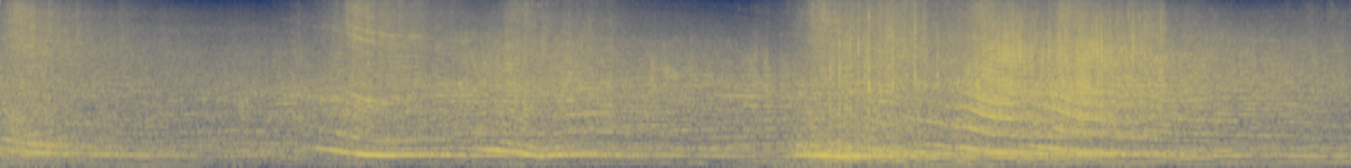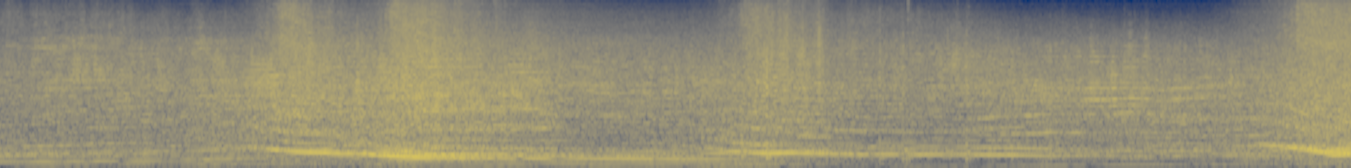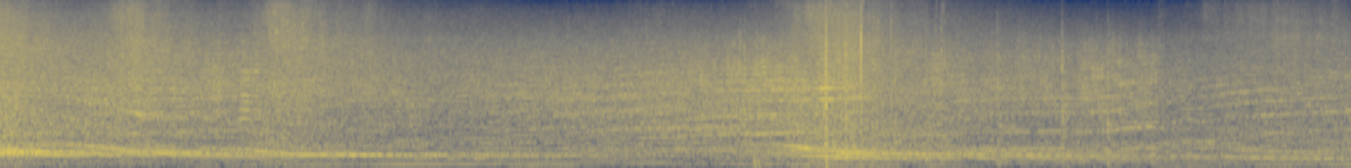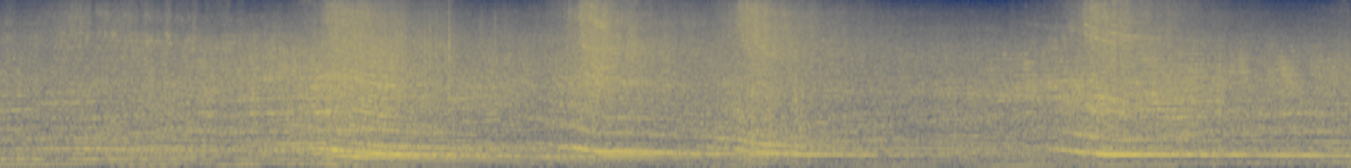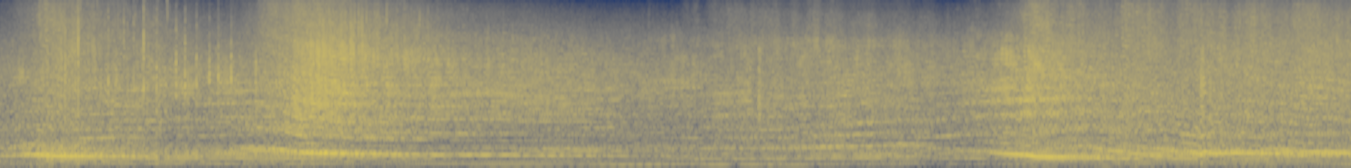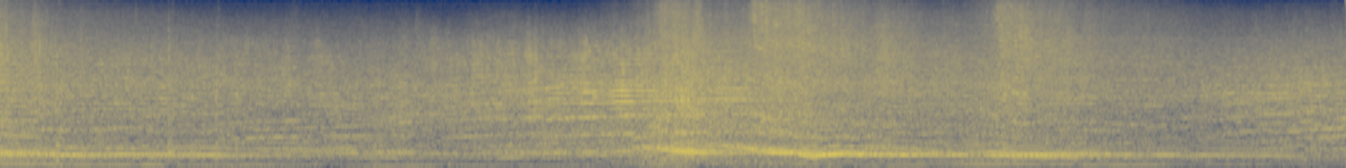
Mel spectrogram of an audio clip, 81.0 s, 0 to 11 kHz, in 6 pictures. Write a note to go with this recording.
British Superbikes 2005 ... Superbikes ... FP2 contd ... one point stereo mic to minidisk ...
